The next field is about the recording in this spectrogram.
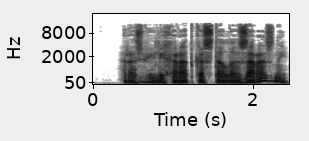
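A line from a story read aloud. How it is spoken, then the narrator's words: Whispered. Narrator (Russian): шепнула я ему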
